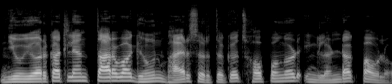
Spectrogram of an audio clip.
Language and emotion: Goan Konkani, neutral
